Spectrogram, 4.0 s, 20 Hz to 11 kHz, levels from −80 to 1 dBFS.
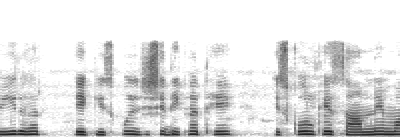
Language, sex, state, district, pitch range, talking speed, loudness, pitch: Chhattisgarhi, female, Chhattisgarh, Raigarh, 235-250 Hz, 180 wpm, -16 LUFS, 245 Hz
